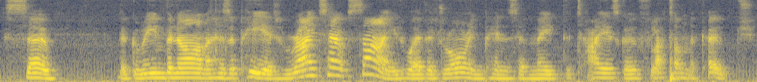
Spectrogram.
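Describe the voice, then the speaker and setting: A woman storyteller reading a children's book aloud in an expressive narrating style. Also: deep voice, unhurried, distant mic, low-quality recording.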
